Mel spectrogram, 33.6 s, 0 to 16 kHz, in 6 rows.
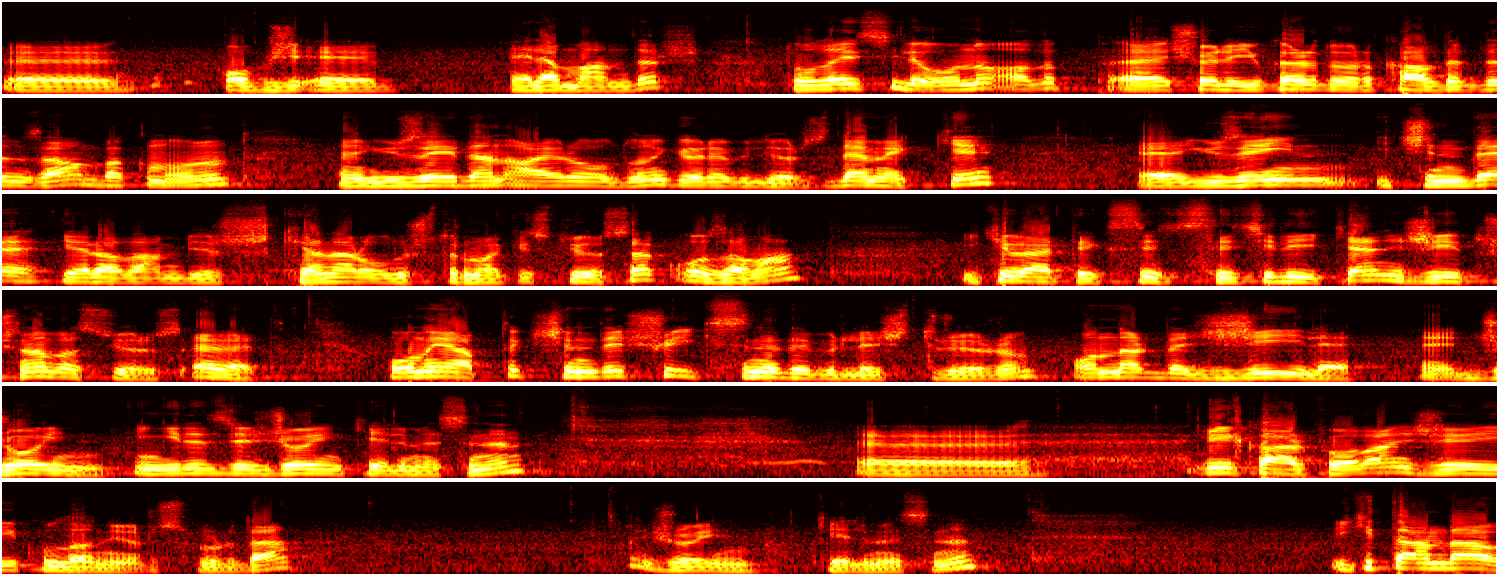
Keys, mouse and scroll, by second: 0.9 right click, 2.8-7.5 middle drag, 4.3 g, 9.7 ctrl+z, 11.2 ctrl+z, 12.2 ctrl+z, 12.9 ctrl+z, 13.9 KP_7, 16.5 j, 19.3-21.9 right drag, 21.5 j, 25.9-31.3 drag, 25.9-30.4 d, 31.3 d, 31.5 right click, 33.1 d.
